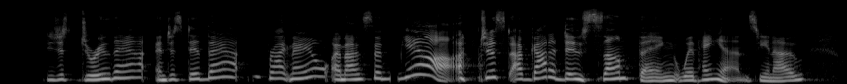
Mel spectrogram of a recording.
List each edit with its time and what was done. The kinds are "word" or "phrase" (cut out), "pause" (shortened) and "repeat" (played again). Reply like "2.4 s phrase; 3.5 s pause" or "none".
1.5 s pause; 2.7 s word; 3.9 s word; 7.0 s word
